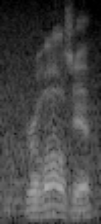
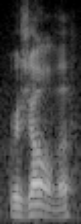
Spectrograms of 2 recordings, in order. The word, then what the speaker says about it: Grijalva: Stone and Wild are going to yield to King, Kelly, Parker, Gravalja. How do you say the name? Grijalva.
